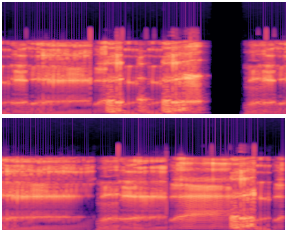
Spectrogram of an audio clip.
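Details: Talking Ben the Dog app character: several long, loud, rumbling belches in a row with short pauses between them; burping.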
